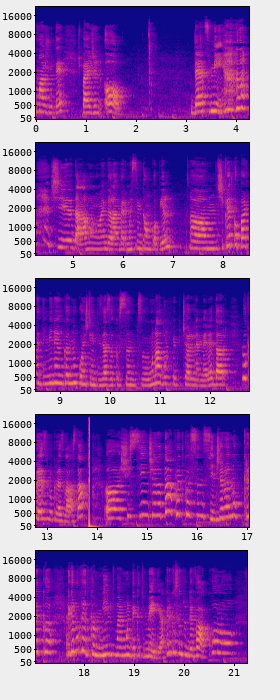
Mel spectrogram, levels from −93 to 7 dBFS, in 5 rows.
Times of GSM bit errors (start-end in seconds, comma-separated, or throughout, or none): none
